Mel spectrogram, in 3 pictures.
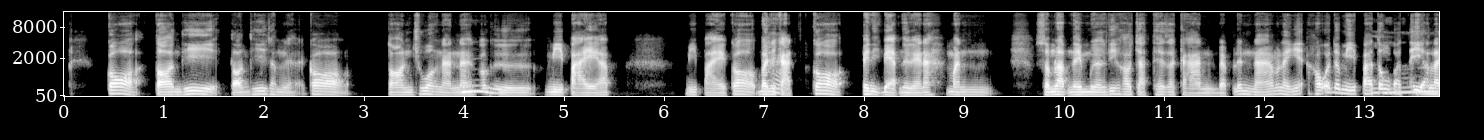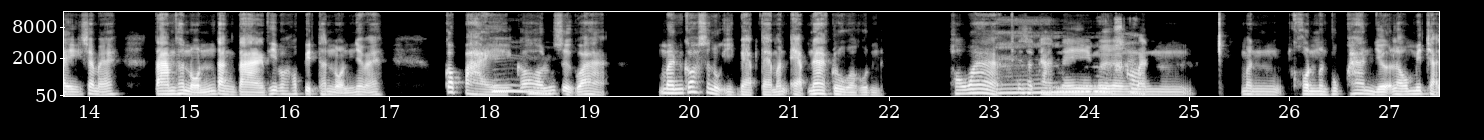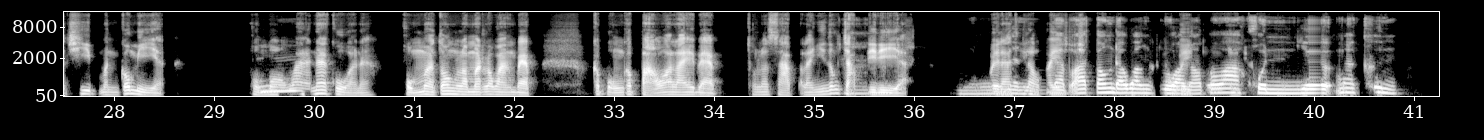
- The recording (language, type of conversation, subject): Thai, podcast, เทศกาลไหนที่คุณเฝ้ารอทุกปี?
- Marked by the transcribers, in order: tsk; other background noise; unintelligible speech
